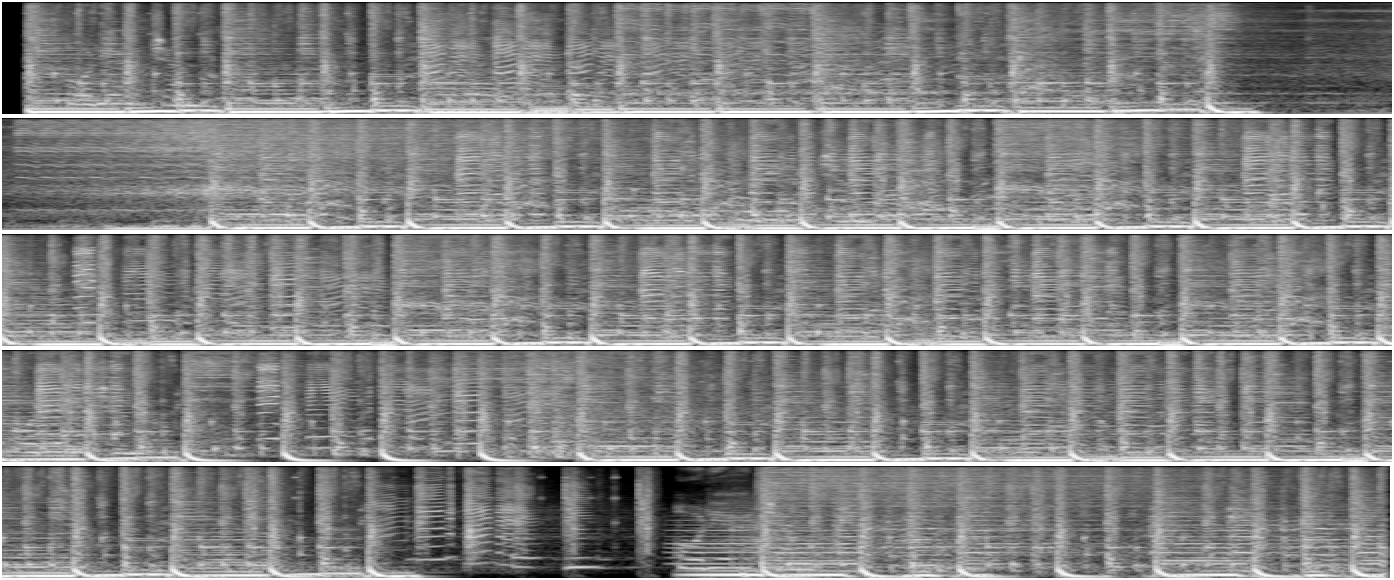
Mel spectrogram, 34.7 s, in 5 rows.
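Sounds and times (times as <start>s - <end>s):
fun brassy corporate music: 0.2s - 6.4s, 8.0s - 34.7s.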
